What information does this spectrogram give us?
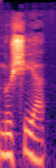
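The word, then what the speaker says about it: Muxía: I've got a question about Mushia. And if anyone doesn't know how that's spelled, that's m u x i a. It's the ggo the galian pronunciation of the x mushia.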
